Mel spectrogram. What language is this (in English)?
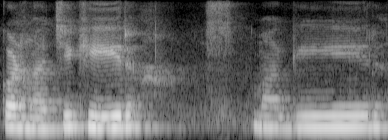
Konkani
